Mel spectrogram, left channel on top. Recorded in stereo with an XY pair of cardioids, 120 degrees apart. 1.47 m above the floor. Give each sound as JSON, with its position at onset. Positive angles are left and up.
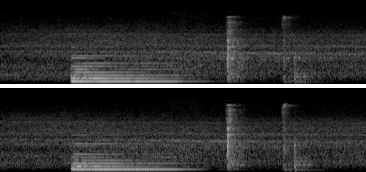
{"t": 0.7, "sound": "a piano", "azimuth_deg": 50, "distance_m": 5.5}
{"t": 2.3, "sound": "chopping", "azimuth_deg": -25, "distance_m": 2.5}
